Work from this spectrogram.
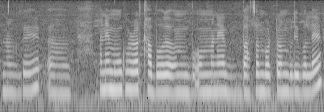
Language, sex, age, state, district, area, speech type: Assamese, female, 18-30, Assam, Golaghat, urban, spontaneous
